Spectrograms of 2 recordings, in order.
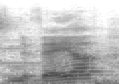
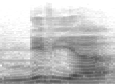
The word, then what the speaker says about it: Nivea: the brand new via I call it Nivea I think in German it's Nevaeh but the skincare brand the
